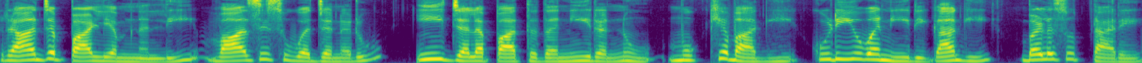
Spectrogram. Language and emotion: Kannada, neutral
